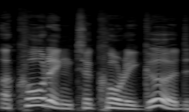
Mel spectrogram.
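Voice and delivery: play-acted calm, carefully measured, even phrasing. Imitating an old new zealand guy quoting a source: imitating a very measured tone. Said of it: "in a very measured tone, talking like this".

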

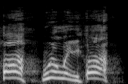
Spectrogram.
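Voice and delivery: high alien creature voice, laughing. On a radio show chatting about old TV shows, doing an ALF impersonation. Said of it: "That was my Alf impersonation".

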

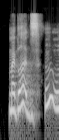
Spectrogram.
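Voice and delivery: very loud, shrill, high-pitched vampire voice. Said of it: "You sounded like a vampire then".

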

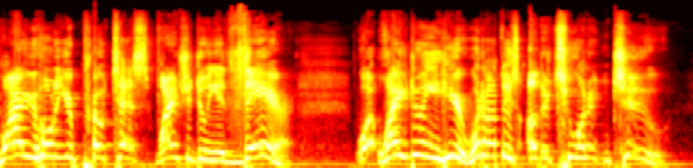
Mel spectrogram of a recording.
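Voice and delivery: put-on angry bellow. Retelling what an angry state rep bellowed at you, retelling an angry bellow. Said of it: "he bellowed".

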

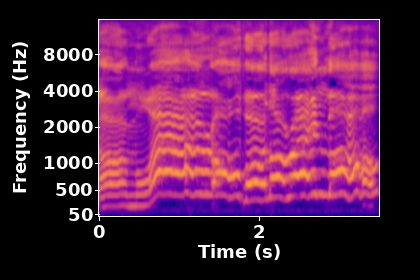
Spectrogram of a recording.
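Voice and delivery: voice sounding as if holding teeth in. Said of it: "Doesn't it feel like he's holding his teeth in?".

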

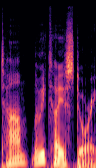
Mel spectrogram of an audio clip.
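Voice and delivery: easygoing, mild-mannered, very calm, even delivery. Retelling his reply after you sold the show elsewhere, retelling a very calm remark. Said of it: "Rob very calmly said to me".

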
